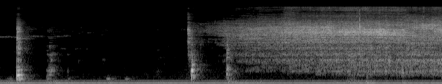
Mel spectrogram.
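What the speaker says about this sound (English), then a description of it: "There's our steak, and we got it on our grill." A steak sizzles on a grill, a steady hissing sizzle swelling up and holding after a few sharp clanks and taps of placing it down, close and continuous over a low background hum, no talking.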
